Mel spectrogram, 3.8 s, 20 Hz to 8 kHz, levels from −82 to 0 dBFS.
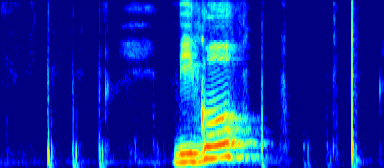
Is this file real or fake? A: real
